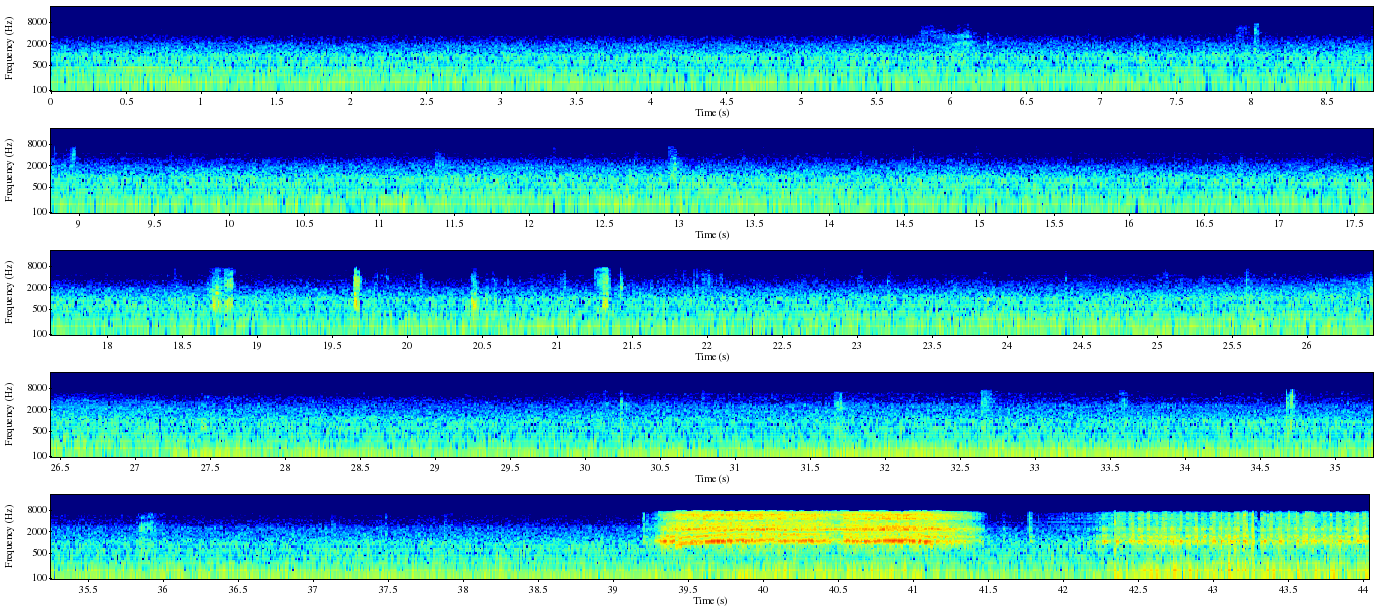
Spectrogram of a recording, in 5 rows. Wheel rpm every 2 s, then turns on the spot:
0, 0, 0, 0, 0, 0, 0, 0, 0, 0, 0, 0, 0, 0, 0, 0, 0, 0, 0, 40, 80, 40.
42-44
